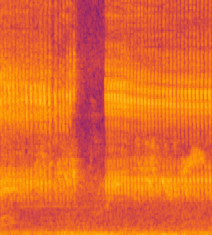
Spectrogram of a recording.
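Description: Many caged small songbirds chirping together in a continuous, high, rapid chatter, which breaks off for a moment just before a second in.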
